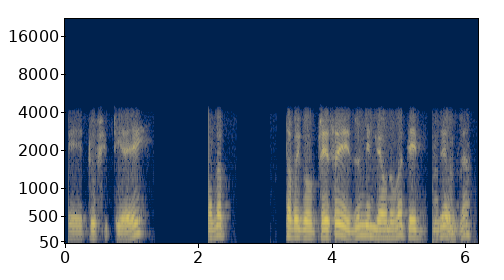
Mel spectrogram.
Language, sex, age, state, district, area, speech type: Nepali, male, 45-60, West Bengal, Kalimpong, rural, conversation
